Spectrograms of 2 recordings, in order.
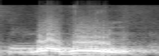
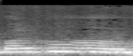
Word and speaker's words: Boljoon: Boljoon, right? Boljoon? Boljoon. Boljoon. I always say it wrong. Boljoon.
